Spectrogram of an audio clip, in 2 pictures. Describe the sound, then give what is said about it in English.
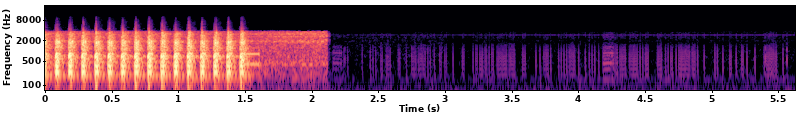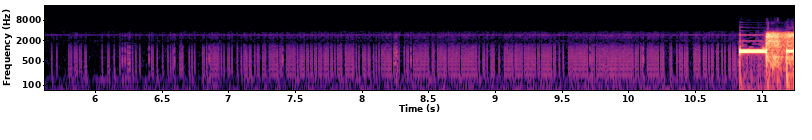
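A rapid burst of heavy gunfire from a helicopter gun firing at a disabled van: a fast, even string of loud shots for about a second and a half, then a short hiss, long near-silence and a sudden loud noise. “Bud, shoot it.”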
